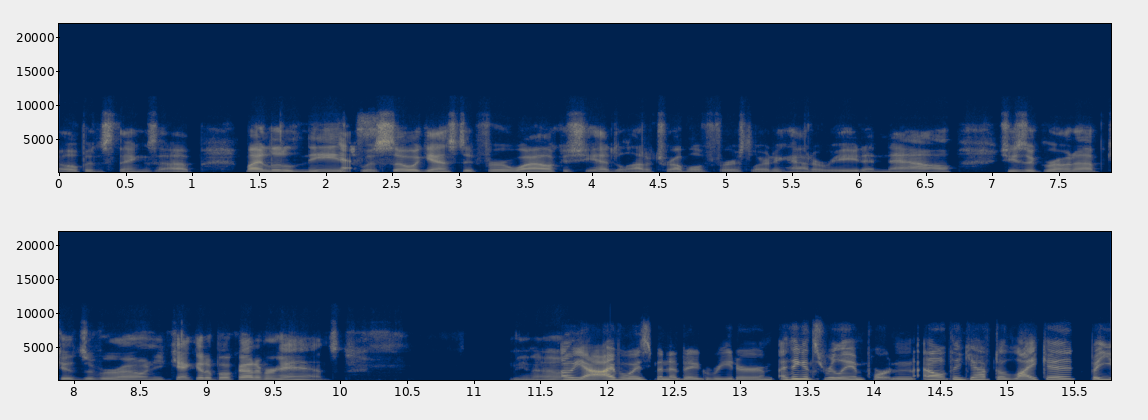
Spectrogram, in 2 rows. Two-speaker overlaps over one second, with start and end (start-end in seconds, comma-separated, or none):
none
